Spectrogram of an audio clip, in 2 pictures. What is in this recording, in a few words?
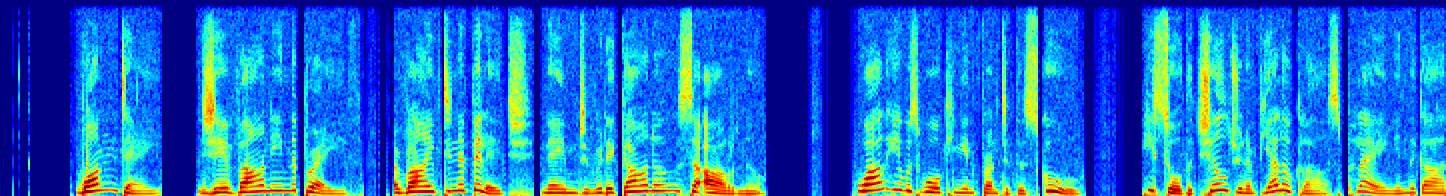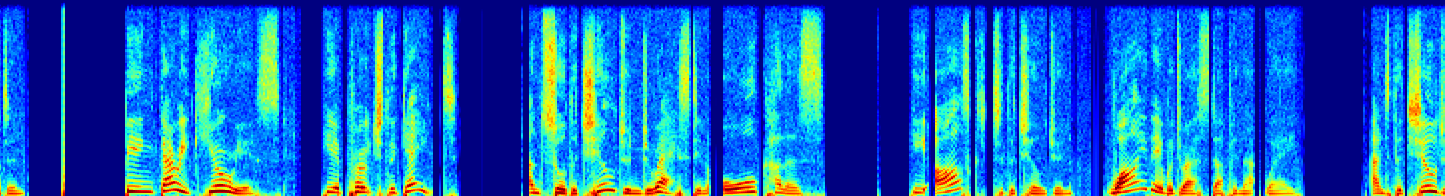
english version, english teacher's voice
